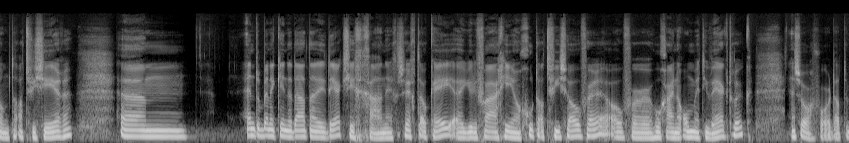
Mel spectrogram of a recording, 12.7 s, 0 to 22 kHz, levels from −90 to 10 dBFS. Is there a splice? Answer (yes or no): yes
